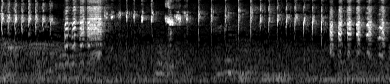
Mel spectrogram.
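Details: Long-tailed shrike singing old-style song material: rapid series of sharp, high chirps and clicks repeated several times per second, with brief buzzy bursts near the start and in the middle.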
